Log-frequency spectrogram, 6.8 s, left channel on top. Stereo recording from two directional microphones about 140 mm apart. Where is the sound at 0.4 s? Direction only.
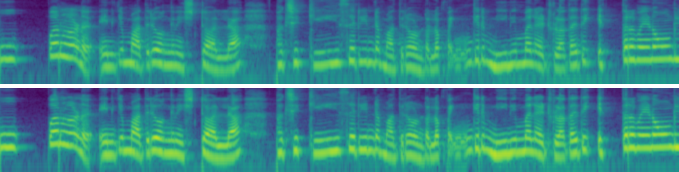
25° right (ahead or behind).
